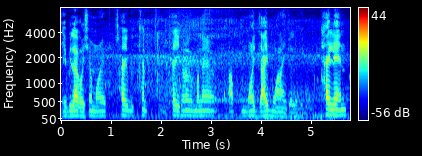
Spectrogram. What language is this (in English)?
Assamese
